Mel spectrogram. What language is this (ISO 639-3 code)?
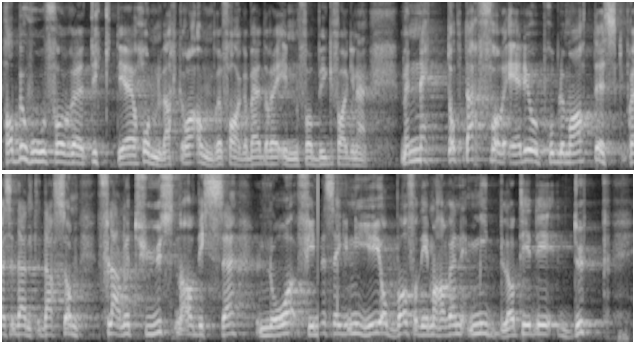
nor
